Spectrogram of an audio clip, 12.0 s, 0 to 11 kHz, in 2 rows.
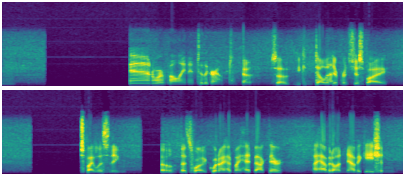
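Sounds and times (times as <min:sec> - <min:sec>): faint steady high tone: 0:00.0 - 0:12.0
headset intercom cabin hiss: 0:01.9 - 0:06.4, 0:07.2 - 0:12.0
person speaking: 0:02.6 - 0:05.8, 0:07.2 - 0:10.0.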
